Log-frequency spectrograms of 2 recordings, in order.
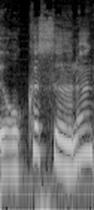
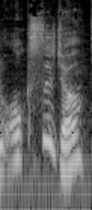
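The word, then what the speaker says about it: Oaks: 이게 원래 이 오크스라는 게 정확하게 하면 옥스죠. 옥스인데 이걸 왜 자꾸 오크스라고 부르냐면 이 옥스의 일본식 발음이죠. 그러니까 아직까지 그때 일본에서 쓰던 그 발음 용어들이 그대로 남아 있어서 아직까지 오크스 그러는데 사실은 비슷한 거는 이 옥스가 비슷하죠.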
